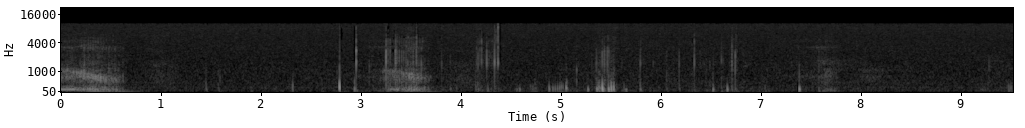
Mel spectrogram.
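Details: Two short, rough, throaty snores a few seconds apart, with scattered clicks and rustling room noise between; snoring.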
